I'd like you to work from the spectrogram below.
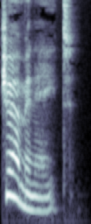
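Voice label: "germinate", British English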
